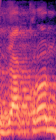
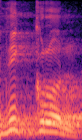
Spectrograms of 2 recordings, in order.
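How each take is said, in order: First: The first vowel is an a sound. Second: The first vowel is an i sound. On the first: The speaker calls it wrong. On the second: The speaker calls it right.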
